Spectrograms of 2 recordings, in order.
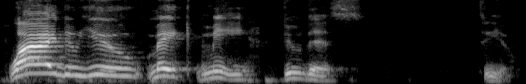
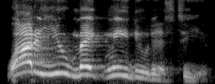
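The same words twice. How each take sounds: First: Slow, drawn-out, louder rebuke; slow emphatic. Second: Said in the usual way. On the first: Real, not acted. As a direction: stretch every word like a weary scold. Rebuke repeated slower.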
